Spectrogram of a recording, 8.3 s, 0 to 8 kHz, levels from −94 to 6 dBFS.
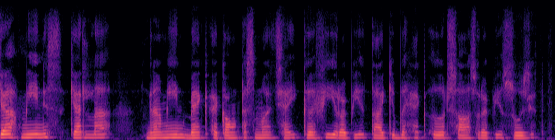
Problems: constant background noise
